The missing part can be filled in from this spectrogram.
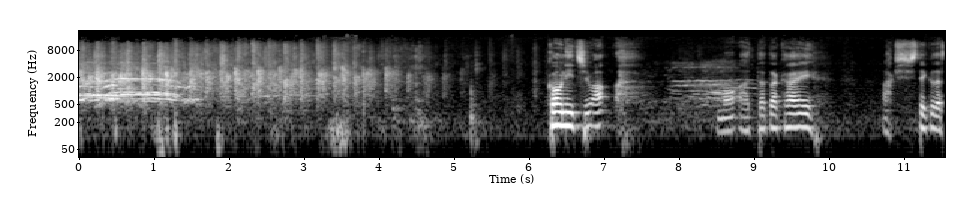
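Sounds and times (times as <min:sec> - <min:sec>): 
audience whooping: 0:00.0 - 0:02.9, 0:07.8 - 0:09.2
audience applause welcoming a pastor as speaker in Shibuya Japan: 0:00.0 - 0:05.2
speech: 0:06.3 - 0:07.2, 0:08.6 - 0:10.0, 0:10.8 - 0:11.5.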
